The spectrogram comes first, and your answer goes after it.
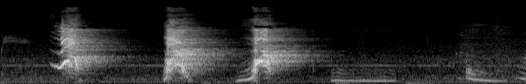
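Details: Puppy throwing a huge tantrum, three sharp high barks about a second apart, then a softer whine, with a faint steady hum behind.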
